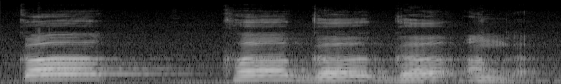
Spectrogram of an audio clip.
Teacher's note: अब देखिए इसका परीक्षण करने का तरीका है कि अगर हम इसको तरीके से इसका परीक्षण करें तो हम पता कर लेंगे कि हाँ भाई ये कंठ से उच्चारित हो रहे हैं, कंठ में अवरोध आ रहा है, फिर ये उच्चारित हो रहा है। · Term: स्पर्श व्यंजन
